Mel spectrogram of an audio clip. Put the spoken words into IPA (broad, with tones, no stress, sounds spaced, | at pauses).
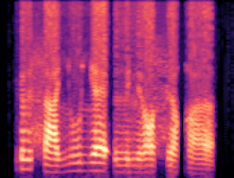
ɽ ɨ˦ s a˨ ʎ u˦ ʎ ɛ˦ ʔ ɨ˨ lʲ ɔ˨ s ɨ˨ qʷ ɐ˨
